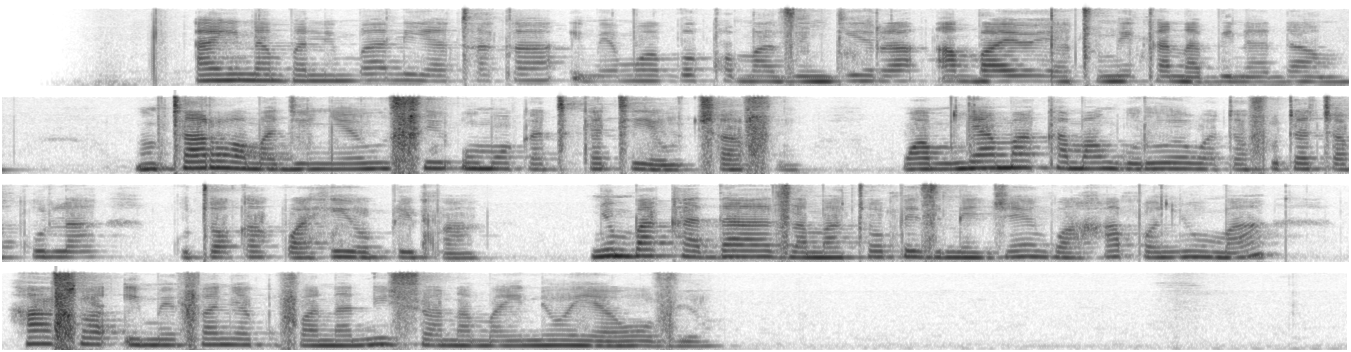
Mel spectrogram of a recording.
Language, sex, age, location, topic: Swahili, female, 36-49, Nairobi, government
